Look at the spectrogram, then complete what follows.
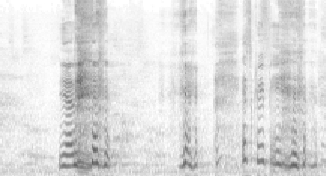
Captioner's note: laughs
